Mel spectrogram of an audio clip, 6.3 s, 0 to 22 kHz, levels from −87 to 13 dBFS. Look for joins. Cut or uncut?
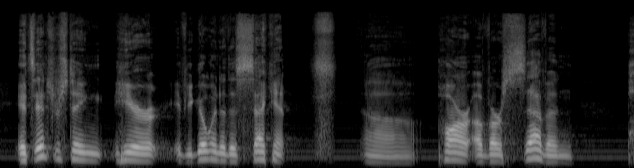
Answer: uncut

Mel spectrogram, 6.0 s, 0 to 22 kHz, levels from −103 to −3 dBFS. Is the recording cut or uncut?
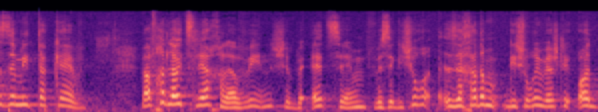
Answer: uncut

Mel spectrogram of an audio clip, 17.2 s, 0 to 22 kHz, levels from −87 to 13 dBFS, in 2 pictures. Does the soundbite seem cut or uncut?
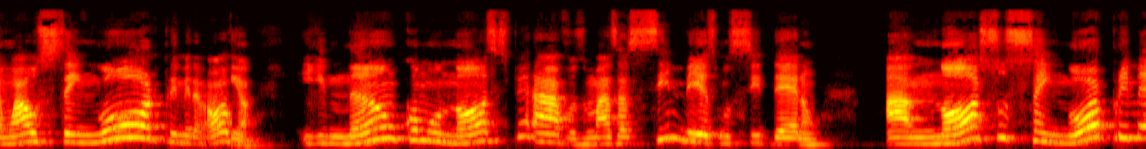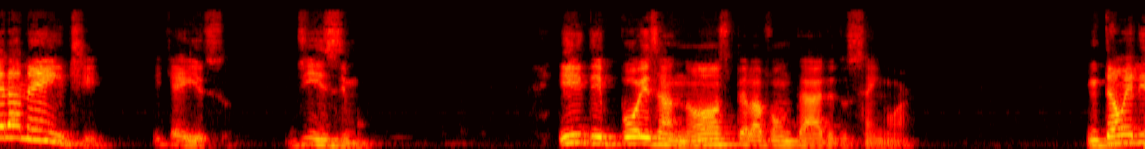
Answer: cut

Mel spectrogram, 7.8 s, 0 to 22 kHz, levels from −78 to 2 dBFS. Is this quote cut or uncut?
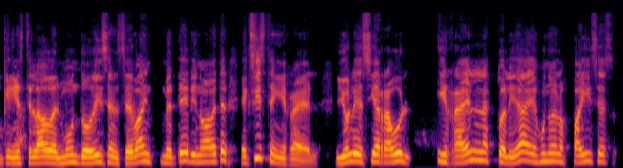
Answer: cut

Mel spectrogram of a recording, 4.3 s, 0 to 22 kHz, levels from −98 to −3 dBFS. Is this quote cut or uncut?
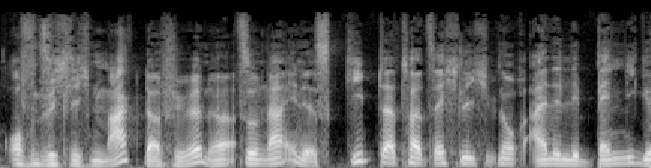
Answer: cut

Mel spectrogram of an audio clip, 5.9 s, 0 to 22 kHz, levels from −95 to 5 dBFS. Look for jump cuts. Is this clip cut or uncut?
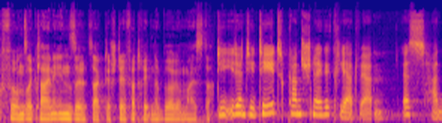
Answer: cut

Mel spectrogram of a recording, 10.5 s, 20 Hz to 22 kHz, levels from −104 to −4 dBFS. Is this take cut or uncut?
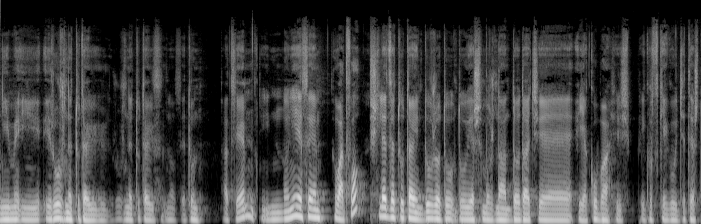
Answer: cut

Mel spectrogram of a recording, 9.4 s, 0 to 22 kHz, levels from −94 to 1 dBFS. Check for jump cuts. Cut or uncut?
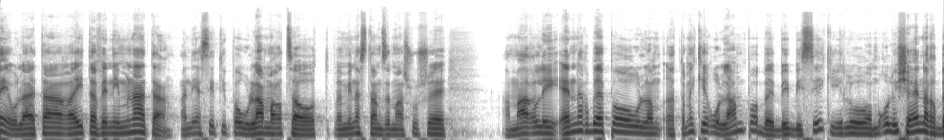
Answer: uncut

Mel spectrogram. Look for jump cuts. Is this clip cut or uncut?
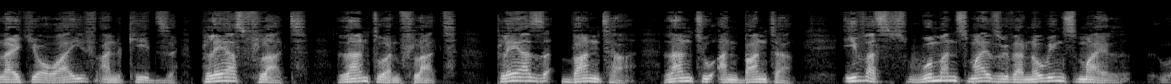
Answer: cut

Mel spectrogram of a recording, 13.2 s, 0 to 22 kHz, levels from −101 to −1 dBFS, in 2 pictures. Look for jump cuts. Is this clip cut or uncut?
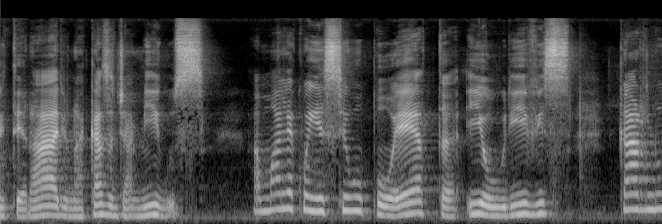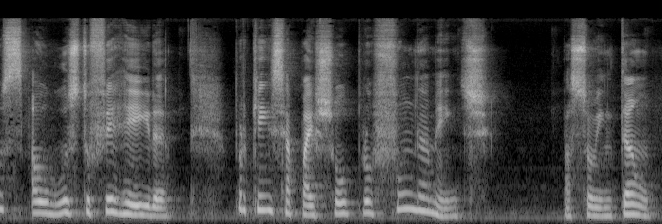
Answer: uncut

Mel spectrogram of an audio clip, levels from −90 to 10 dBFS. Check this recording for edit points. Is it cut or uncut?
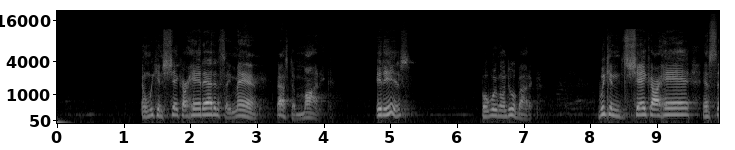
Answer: uncut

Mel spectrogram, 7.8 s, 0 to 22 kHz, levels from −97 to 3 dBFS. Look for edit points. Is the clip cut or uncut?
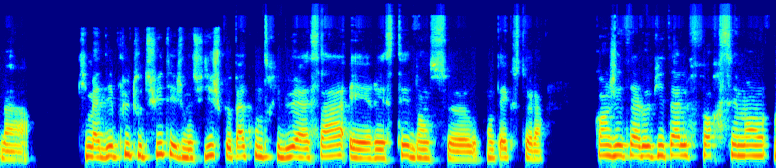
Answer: uncut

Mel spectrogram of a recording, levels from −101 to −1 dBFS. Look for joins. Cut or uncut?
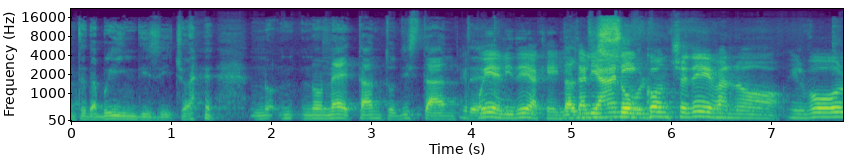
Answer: cut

